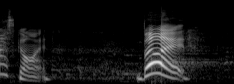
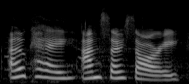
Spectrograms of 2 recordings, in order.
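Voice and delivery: soft, mock-meek apology; 6 dB quieter than usual. The godly woman pretending to apologize meekly. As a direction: pretend to give in sweetly. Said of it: "Y'all know I didn't do that".

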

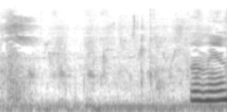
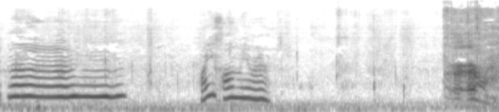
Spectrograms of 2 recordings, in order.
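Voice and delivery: usual speaking voice

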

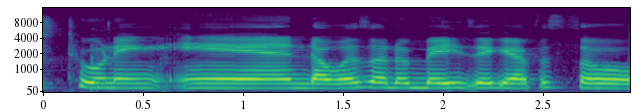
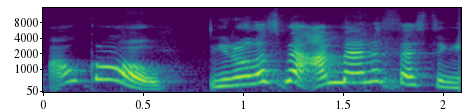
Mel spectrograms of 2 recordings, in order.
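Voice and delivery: excited; 11 semitones higher, much faster than usual. Real, not acted. Excited manifesting.

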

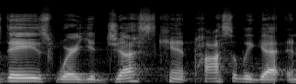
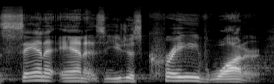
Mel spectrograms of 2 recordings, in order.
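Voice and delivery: ordinary talk

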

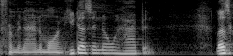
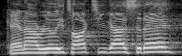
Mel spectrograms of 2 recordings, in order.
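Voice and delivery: higher and louder call to the crowd; rallying call, louder; 7 semitones higher, 6 dB louder than usual. Real, not acted. Preacher demanding a louder answer from the congregation, higher and louder. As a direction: push them to answer. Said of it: "I don't sound convinced".

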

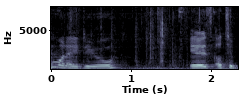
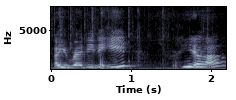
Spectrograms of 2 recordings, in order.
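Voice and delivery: high excited pet talk; 7 semitones higher, 3 dB louder than usual. Real, not acted. Excited dog feeding time.

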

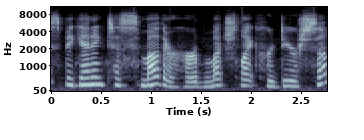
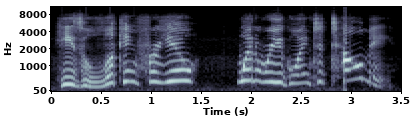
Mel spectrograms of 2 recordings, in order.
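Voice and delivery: high, loud, livid accusation; angry demand; 10 semitones higher, 6 dB louder than usual. A narrator's reading. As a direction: demand answers in raised, angry voice. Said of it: "were dark with anger".

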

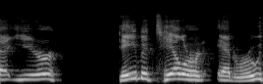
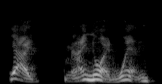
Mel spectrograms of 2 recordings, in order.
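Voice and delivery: low, much softer, unbothered; laid-back and confident; 6 semitones lower, 7 dB quieter than usual. Retold or imitated. Retelling the calm winner's answer, low and laid-back. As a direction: mimic his laid-back calm, dropping low and soft. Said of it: "his laid back demeanor of like".

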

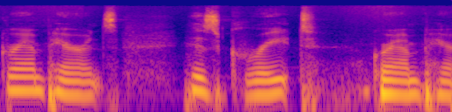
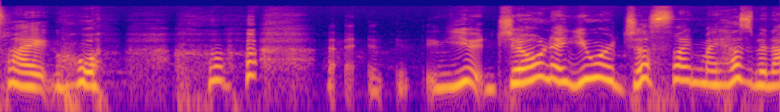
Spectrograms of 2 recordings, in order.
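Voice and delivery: higher and louder, laughing in disbelief; exasperated outburst; 8 semitones higher, 4 dB louder than usual. Real, not acted. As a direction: burst out in amused exasperation.

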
